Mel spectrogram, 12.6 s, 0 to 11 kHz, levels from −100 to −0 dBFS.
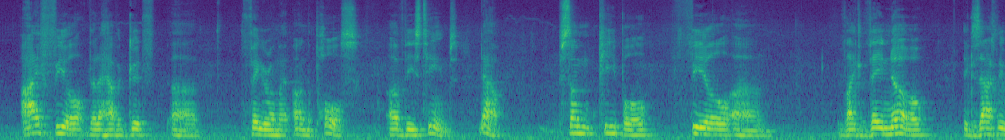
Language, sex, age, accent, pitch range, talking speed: English, male, 40-59, American, 125-145 Hz, 125 wpm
